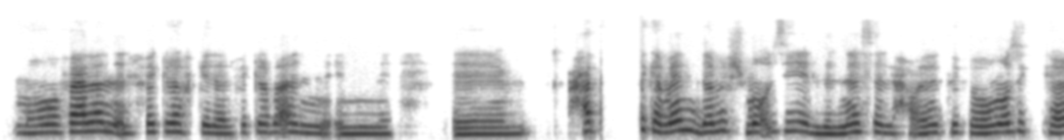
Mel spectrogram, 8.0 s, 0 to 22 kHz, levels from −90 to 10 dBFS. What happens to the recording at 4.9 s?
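Nothing goes wrong at 4.9 s; the speech there plays through intact, with no dropout, click, distortion or other fault.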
